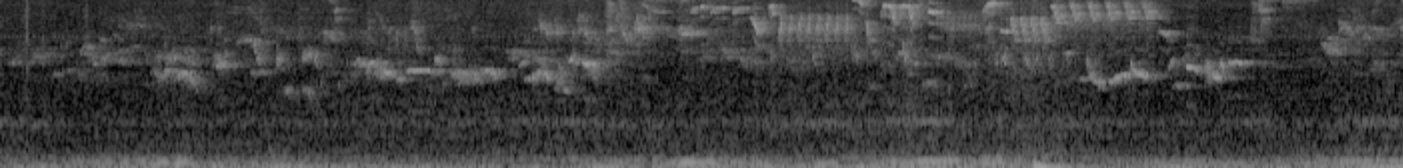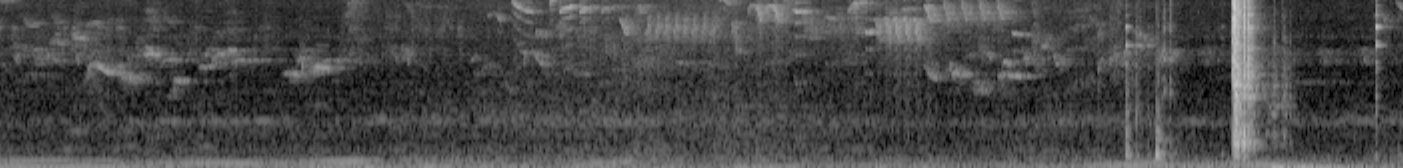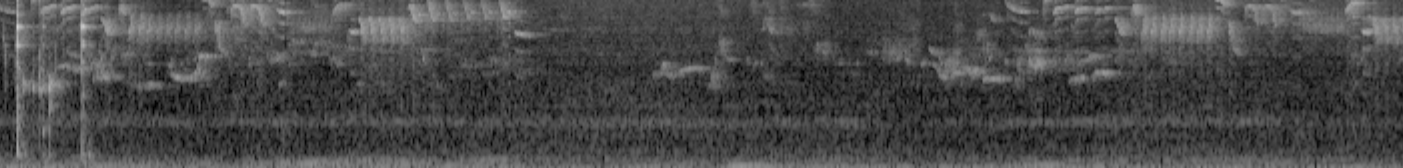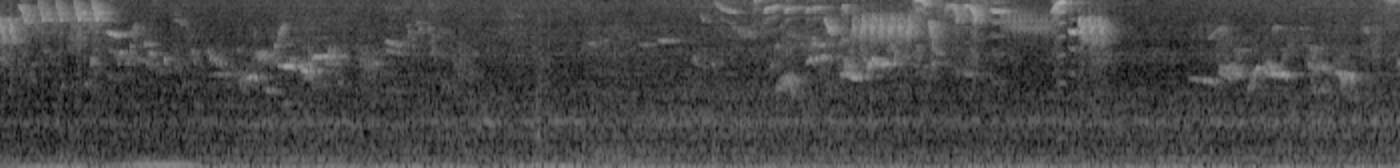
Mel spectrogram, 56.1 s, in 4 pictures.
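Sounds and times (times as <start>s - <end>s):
small birds chirping: 0.0s - 26.3s, 27.0s - 56.0s
sharp clink: 27.8s - 29.2s.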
